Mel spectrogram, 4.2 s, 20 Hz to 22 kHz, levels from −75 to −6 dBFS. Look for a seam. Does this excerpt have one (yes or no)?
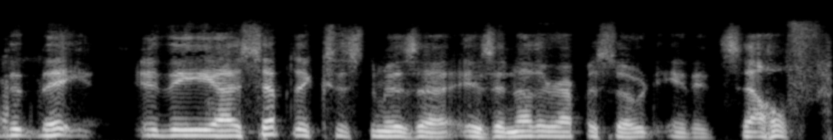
no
